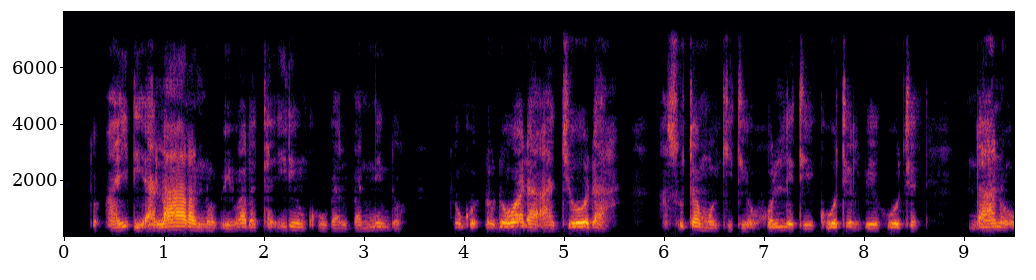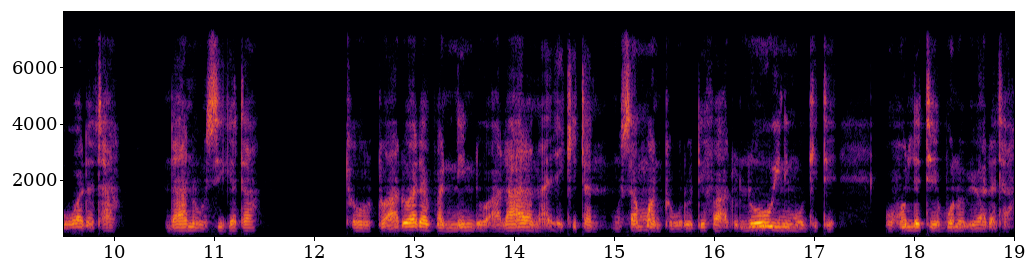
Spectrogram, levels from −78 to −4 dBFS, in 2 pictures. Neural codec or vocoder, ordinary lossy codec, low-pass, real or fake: vocoder, 22.05 kHz, 80 mel bands, WaveNeXt; none; 7.2 kHz; fake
